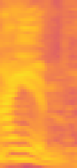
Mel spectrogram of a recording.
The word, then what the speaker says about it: Haim: Haim. That's how it's said, you fucks.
